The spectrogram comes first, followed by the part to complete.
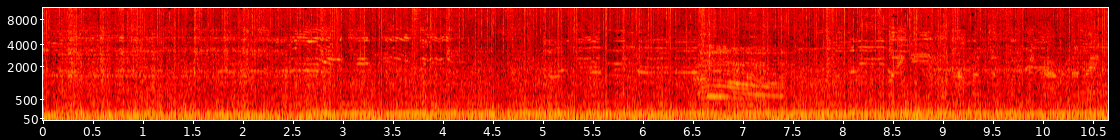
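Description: Steady low rumble of engine and tyre noise inside a car cruising at highway speed.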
